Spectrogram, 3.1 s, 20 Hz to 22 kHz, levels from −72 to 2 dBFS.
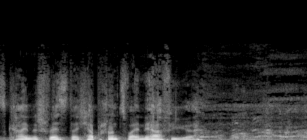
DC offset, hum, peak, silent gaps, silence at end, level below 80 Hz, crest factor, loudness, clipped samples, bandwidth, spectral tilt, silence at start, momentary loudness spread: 4%; none; 0 dBFS; none; 0 s; -42 dBFS; 16 dB; -14 LUFS; under 0.1%; 14 kHz; -6.5 dB/octave; 0 s; 16 LU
